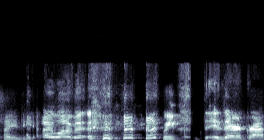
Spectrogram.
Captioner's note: chuckles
